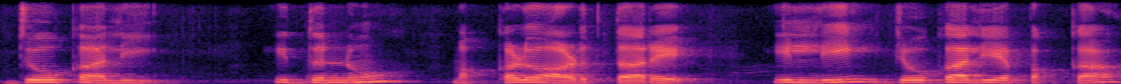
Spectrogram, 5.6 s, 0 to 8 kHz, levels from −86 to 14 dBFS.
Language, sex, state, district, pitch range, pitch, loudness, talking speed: Kannada, female, Karnataka, Mysore, 185-220 Hz, 210 Hz, -17 LUFS, 75 wpm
